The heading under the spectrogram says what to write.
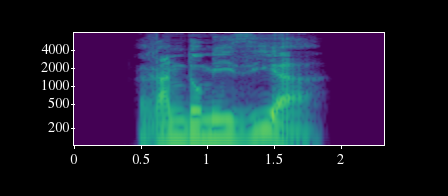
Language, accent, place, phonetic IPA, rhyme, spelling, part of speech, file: German, Germany, Berlin, [ʁandomiˈziːɐ̯], -iːɐ̯, randomisier, verb, De-randomisier.ogg
- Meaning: 1. singular imperative of randomisieren 2. first-person singular present of randomisieren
